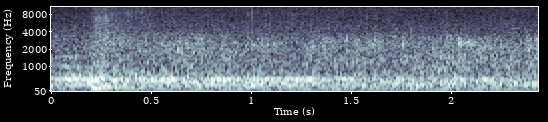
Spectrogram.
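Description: Steady rushing noise and hum of a restaurant wok station as food is stir-fried, with a brief scrape of the ladle in the wok just after it starts.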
